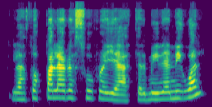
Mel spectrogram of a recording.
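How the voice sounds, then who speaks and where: Teaching a language lesson, a woman speaks briskly in a fairly high, pushed, bright voice. She patiently quizzes her pupils and makes sure they are keeping up, and her voice sounds close and dry with no echo at all.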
